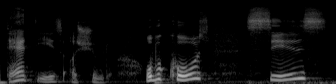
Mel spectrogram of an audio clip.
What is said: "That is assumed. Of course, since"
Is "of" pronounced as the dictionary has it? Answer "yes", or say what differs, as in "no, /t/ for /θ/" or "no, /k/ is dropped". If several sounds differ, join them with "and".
no, /b/ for /v/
